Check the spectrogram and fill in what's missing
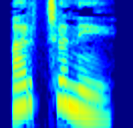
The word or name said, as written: ಅರಚಣ್ಣ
